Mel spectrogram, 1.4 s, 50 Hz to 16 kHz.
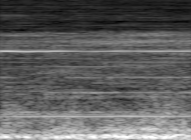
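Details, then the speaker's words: Replacement wiper motor on a Vauxhall Cavalier Diplomat, fitted after the old one sounded dry and a 30 amp fuse kept blowing, runs whisper quiet with a low steady hum and no rattle or grinding, unlike the noisy original; normal wiper motor operation. "It's whisper quiet. That's how it's supposed to be. That other one was making a hell of a racket."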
